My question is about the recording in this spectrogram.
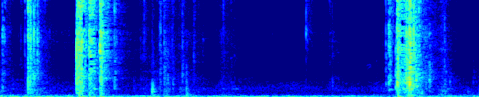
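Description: Handheld packing-tape dispenser being run over wood: a few short, sharp crackles of clear tape pulling off the roll, twice near the start and once more at the end, with quieter handling between.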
